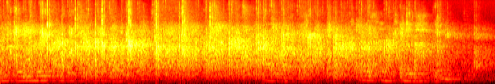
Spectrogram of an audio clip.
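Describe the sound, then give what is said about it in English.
Audience clapping for a panel speaker at a conference on development financing, loud, dense applause with some voices mixed in, tapering off toward the end. “why don't we give a clap for Nicole?”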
